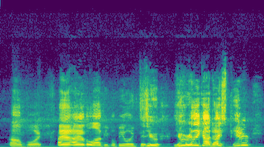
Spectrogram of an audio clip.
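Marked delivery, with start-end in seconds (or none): 2.3-4.2 mocking voice, much higher. Reading out what many chat viewers asked, in a mocking voice. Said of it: "that wasn't meant to be like a mocking voice".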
